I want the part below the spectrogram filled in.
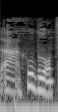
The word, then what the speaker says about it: Hublot: Помощник говорит ему, что Владимир Путин носит часы швейцарской марки, как это, Hublot, я не понимаю, да? Hublot, вот, в общем-то, произносит свое название как Hublot.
